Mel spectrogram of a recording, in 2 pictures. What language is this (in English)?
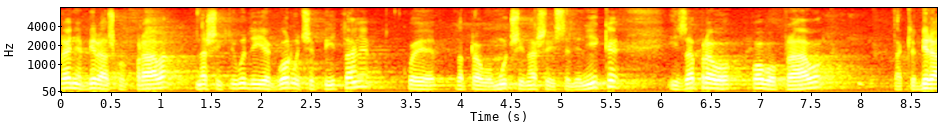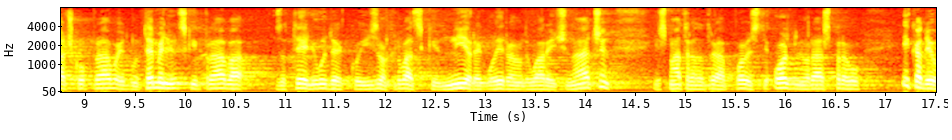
Croatian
